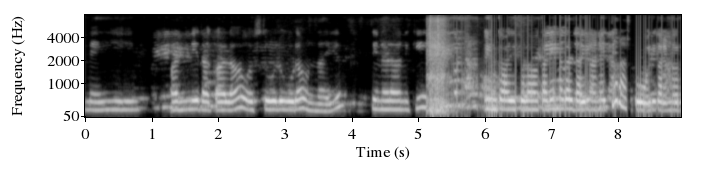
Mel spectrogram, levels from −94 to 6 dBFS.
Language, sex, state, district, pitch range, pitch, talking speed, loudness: Telugu, female, Telangana, Karimnagar, 240-285 Hz, 255 Hz, 95 wpm, -14 LUFS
